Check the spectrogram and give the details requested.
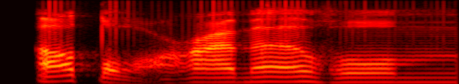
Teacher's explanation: Make sure the ta is bouncing back here because it's a qalqala letter.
